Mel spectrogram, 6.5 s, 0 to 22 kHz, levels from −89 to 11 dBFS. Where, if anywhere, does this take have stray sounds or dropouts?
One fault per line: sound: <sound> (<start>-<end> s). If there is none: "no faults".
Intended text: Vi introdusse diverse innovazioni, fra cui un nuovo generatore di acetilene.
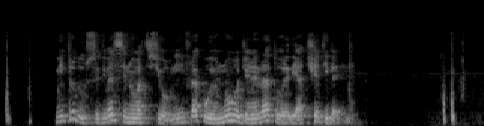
no faults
